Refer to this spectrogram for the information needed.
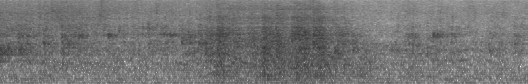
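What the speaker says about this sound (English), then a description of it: "I'm gonna start the shower off cold, then turn it hot after a minute, and then turn it cold again to finish it out." A shower runs steadily, a continuous hiss of falling water that swells slightly in the middle and holds at an even, moderate level throughout with no voices.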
